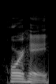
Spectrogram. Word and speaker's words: Jorge: So they were saying that George fought Jorge. You got me talking. Jorge. He was fighting with his hands down. Come on, man. Like, if you're gonna say it right.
